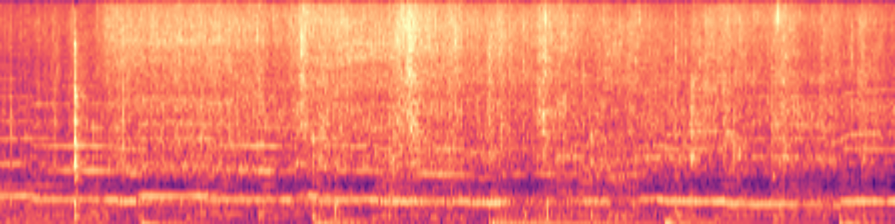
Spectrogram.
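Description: Chopped tomato and meat sizzling in an Instant Pot's stainless steel inner pot on the sauté setting, stirred with a spatula, with a sharp knock about a second in. Background music plays underneath.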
